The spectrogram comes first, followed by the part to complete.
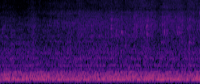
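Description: Wet clay turning on an electric potter's wheel under the potter's hands and sponge as she opens up the clay: a low, steady wet swishing over a faint motor hum.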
